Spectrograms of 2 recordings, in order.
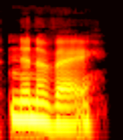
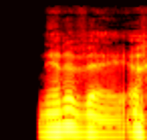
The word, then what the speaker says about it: Nynaeve: On the audiobook, it's pronounced Nineveh. – Nineveh, okay.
